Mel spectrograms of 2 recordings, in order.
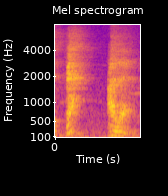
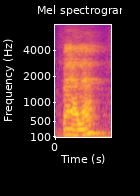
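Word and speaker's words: فعّل: the fact that there's emphasis on the second syllable. Instead of saying fa'ala, we say fa'ala. Fa'ala, fa'ala. So the emphasis is on the second letter, fa'ala.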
